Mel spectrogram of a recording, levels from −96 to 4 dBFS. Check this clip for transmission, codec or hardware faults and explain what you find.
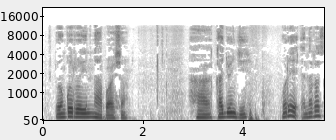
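One fault runs through the whole clip. The speech sounds watery and swirly, with plainly audible codec damage and nothing above 11.5 kHz. The cause is likely MP3 compression: starved of bits, the encoder cut the treble at a fixed frequency and let weak frequency lines flicker on and off between frames, which fits a low bitrate around 48 kbps.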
